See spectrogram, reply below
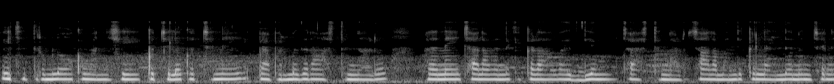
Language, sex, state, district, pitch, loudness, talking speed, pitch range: Telugu, female, Andhra Pradesh, Guntur, 235 Hz, -18 LUFS, 120 wpm, 230-240 Hz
